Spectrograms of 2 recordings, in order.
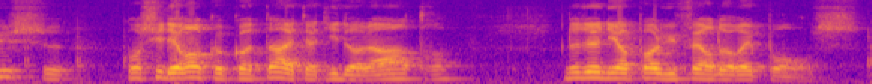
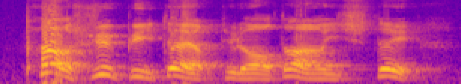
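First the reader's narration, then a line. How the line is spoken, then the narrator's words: Exclaiming. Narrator (French): s'écria Cotta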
